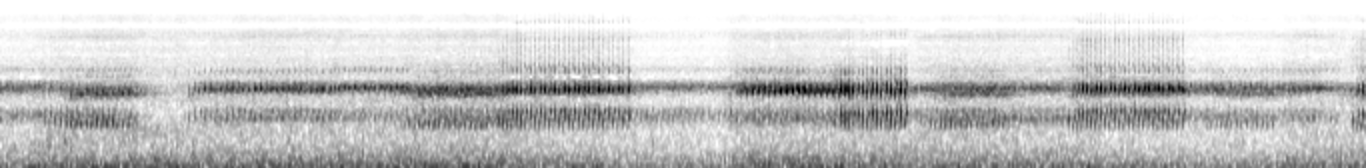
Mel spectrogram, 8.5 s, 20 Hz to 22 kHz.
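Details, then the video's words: A nighttime spring chorus of gray treefrogs in Houston, Texas, April 28, 2020. A steady background of trilling frogs is overlaid by louder, closer trills of about one second each, starting and stopping abruptly. "Gray Tree Frogs Chorus"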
